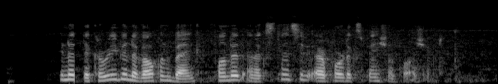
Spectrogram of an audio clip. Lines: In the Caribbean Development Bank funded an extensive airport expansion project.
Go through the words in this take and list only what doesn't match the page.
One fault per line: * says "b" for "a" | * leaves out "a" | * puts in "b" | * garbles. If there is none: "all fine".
all fine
